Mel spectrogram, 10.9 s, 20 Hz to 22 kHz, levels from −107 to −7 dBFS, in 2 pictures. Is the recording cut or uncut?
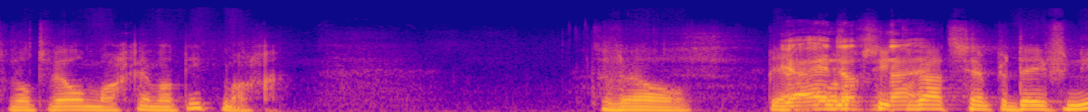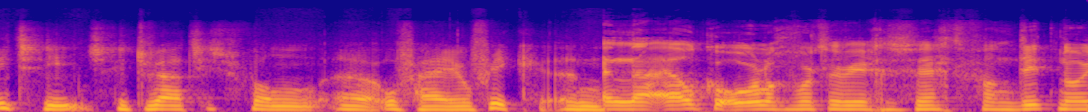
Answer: uncut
